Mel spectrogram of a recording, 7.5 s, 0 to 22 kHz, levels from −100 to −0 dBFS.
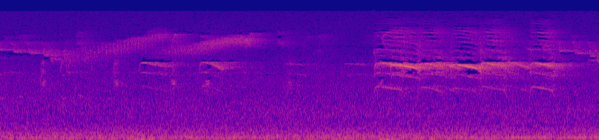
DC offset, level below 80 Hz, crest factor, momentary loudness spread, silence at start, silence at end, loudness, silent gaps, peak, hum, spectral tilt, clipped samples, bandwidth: under 0.1%; -58 dBFS; 18 dB; 18 LU; 0 s; 0 s; -43 LUFS; none; -28 dBFS; none; -2 dB/octave; under 0.1%; 16 kHz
